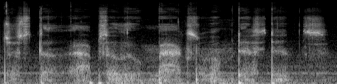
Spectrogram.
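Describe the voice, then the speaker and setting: Whispering, slow ASMR game host. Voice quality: soft, breathy whisper. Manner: slow, gentle, unhurried with pauses. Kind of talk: ASMR gameplay commentary.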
